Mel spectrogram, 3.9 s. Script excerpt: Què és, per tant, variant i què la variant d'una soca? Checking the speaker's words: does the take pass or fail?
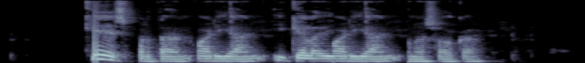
pass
